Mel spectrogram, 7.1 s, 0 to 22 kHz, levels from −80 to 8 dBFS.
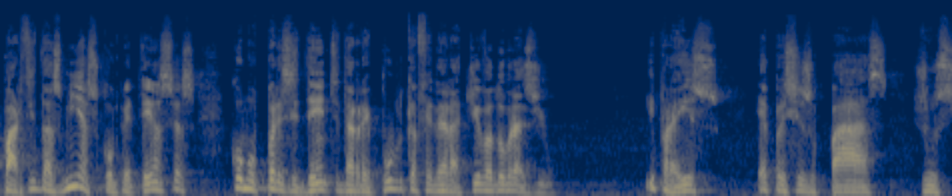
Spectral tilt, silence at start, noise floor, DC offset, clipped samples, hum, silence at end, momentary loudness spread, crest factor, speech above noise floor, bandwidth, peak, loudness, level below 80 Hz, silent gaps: -5 dB/octave; 0 s; -59 dBFS; under 0.1%; under 0.1%; none; 0 s; 10 LU; 20 dB; 31 dB; 16 kHz; -8 dBFS; -28 LUFS; -52 dBFS; none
